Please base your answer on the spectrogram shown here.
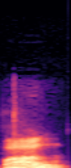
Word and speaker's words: parle: So the E is still silent, so we say il parle, elle parle.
